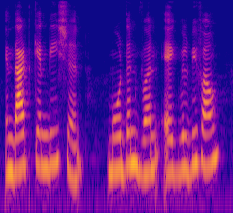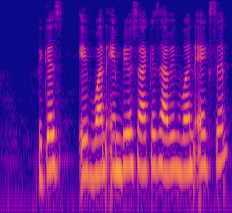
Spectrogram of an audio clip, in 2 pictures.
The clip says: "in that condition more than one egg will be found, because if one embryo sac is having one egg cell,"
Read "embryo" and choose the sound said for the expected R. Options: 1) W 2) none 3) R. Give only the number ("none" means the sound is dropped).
2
